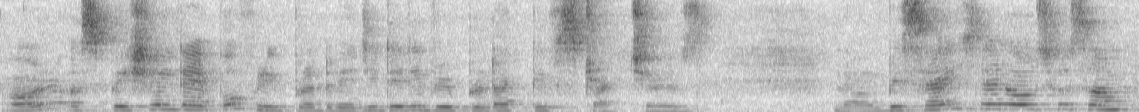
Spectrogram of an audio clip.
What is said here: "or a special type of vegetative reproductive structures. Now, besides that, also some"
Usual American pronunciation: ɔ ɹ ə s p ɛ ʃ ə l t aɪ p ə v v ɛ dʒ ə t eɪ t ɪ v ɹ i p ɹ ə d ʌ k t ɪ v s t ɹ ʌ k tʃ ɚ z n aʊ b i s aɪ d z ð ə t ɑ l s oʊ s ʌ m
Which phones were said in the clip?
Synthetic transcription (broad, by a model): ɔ ɹ ə s p ɛ ʃ ə l t aɪ p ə p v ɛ dʒ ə t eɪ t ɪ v ɹ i p ɹ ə d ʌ k t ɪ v s t ɹ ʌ k tʃ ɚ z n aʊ b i s aɪ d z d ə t ɑ l s oʊ s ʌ m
